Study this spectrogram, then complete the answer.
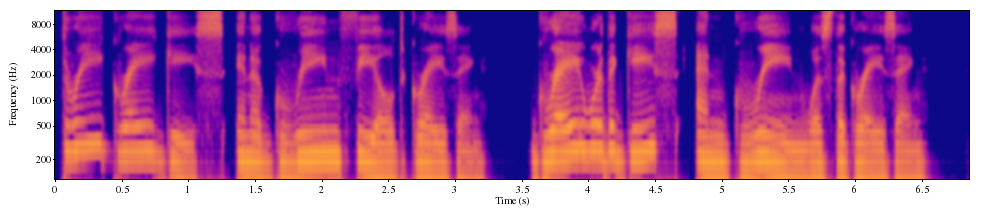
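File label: Three Grey Geese female us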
